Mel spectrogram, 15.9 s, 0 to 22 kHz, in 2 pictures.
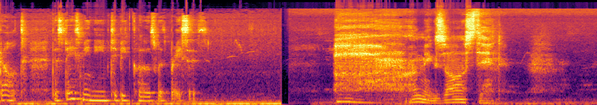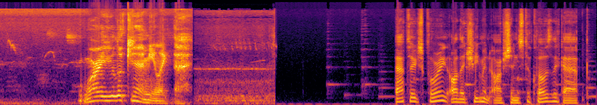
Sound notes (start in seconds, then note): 4.4 sigh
